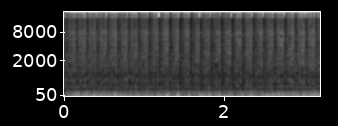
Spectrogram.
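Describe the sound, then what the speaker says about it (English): A sewing machine stitches a simple nine-patch quilt block with a fast, even needle rhythm, loud and close, with no voices. "But it's just sewing the simple 9 patch."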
